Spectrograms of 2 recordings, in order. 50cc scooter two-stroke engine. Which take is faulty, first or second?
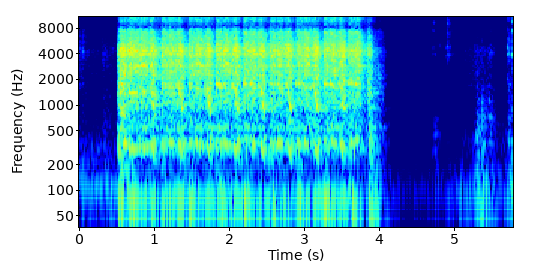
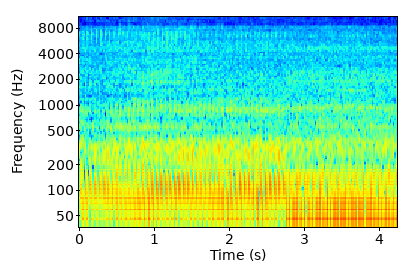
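first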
